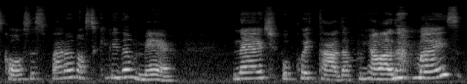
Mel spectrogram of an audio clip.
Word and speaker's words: Mare: nomes dos personagens e não é Mari, sim Mare, né?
